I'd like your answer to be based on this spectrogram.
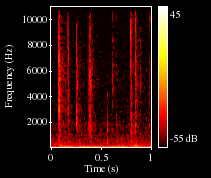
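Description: Fast, close-up clatter of keys on a computer keyboard during coding work, a quick run of crisp clicks in uneven rhythm with no voice over it.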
